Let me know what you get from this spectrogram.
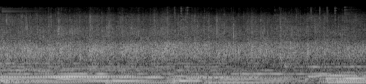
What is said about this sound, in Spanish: Denle un aplauso a Dios.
